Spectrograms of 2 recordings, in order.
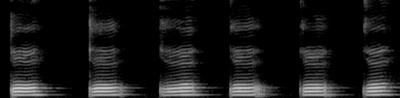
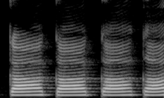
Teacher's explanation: आपकी जुबान की जड़ ऊपर तालू के नरम हिस्से से लग रही है। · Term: मोटा कफ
